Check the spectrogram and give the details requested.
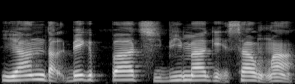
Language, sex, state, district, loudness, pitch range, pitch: Garo, female, Meghalaya, West Garo Hills, -14 LUFS, 190-215 Hz, 200 Hz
